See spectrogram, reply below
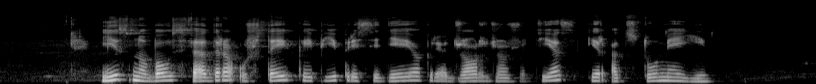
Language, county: Lithuanian, Kaunas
